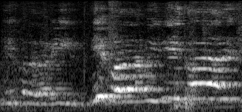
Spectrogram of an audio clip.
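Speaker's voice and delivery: high call rising from moderate to loud; calling out, building. Retold or imitated. Blind man calls after Jesus walking on, calling out. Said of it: "Me están llamando a mí".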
